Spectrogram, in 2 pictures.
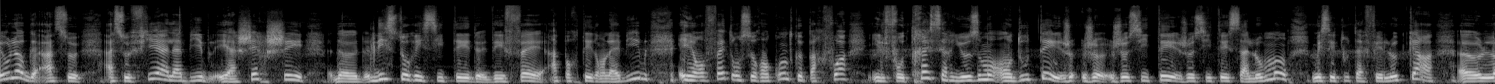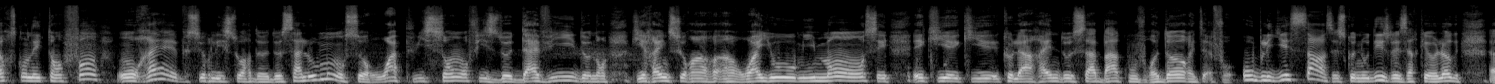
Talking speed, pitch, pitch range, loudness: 200 wpm, 160 Hz, 145-185 Hz, -20 LUFS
